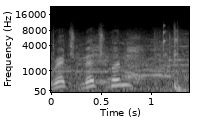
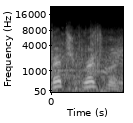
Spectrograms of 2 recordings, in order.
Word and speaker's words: Mitch Richmond: Said his name has been butchered by more people in this tournament, including us. He's been called Rich Mitchman. Milt Richmond. Rich Milman and it's Mitch Richmond.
